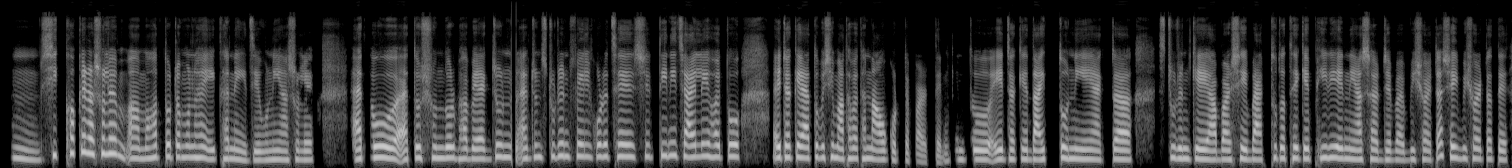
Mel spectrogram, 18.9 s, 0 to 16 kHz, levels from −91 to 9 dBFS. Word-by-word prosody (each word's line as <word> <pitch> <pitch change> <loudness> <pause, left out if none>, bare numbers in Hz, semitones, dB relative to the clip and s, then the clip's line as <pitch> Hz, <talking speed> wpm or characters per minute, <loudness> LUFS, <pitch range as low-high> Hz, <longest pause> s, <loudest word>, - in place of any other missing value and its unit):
হুম। 225 -3 -2 0.3
শিক্ষকের 330 +5 +1
আসলে 325 +1 +3 0.2
মা - - 0 0.2
মহত্ত্বটা 245 +2 0
মনে 245 0 0
হয় 235 -2 +1
এখানেই 210 -2 -2
যে 185 - -1
উনি 195 +1 -1
আসলে 190 0 -4 0.7
এত, 215 +3 -3 0.5
এত 200 - -7 0.2
সুন্দরভাবে 230 -2 +1
একজন 225 +6 -2 0.3
একজন 240 +3 -2
স্টুডেন্ট 265 0 -2
ফেইল 265 -1 0
করেছে 260 0 -1 0.3
সে 260 - -6 0.2
তিনি 280 0 0
চাইলেই 255 +2 +3
হয়তো 255 0 -1 0.6
এটাকে 245 0 +3
এত 225 - -4
বেশি 235 +1 -1
মাথা 215 +1 +1
ব্যথা 220 0 -2
নাও 195 -1 +3
করতে 175 -1 -6
পারতেন। 140 -4 -8
কিন্তু 195 0 -6 0.3
এইটাকে 205 0 -1
দায়িত্ব 195 +3 0 0.2
নিয়ে, 205 -1 +1 0.2
একটা 205 +3 -2 0.6
স্টুডেন্টকে 220 -2 0 0.2
আবার 200 +1 0
সেই 215 -2 +2
ব্যর্থতা 225 +4 -1
থেকে 225 -1 +2
ফিরিয়ে 235 0 +2
নিয়ে 205 -2 +1
আসার 200 0 -1
যে 195 - 0
ব্য 190 - -1
বিষয়টা, 200 +3 -3
সেই 240 -1 +3
বিষয়টাতে 210 -2 -3
220 Hz, 155 wpm, -21 LUFS, 200-250 Hz, 0.7 s, আসলে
